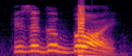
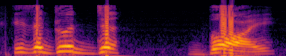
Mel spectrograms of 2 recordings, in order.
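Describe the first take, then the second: First: The word good ends with a b sound. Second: The word good ends with a d sound. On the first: The speaker calls it right. "instead of saying da, in fact, we pronounce it as b" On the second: The speaker calls it wrong. "We never say he's a good boy"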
